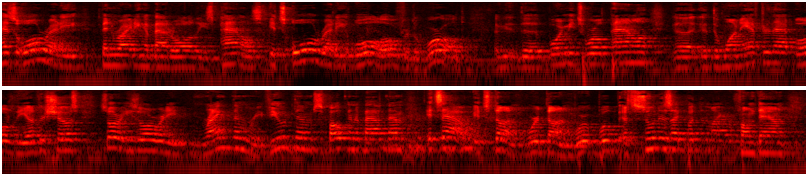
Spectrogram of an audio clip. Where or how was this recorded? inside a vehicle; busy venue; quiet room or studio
busy venue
